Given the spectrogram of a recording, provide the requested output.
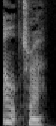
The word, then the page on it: ultra: British English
